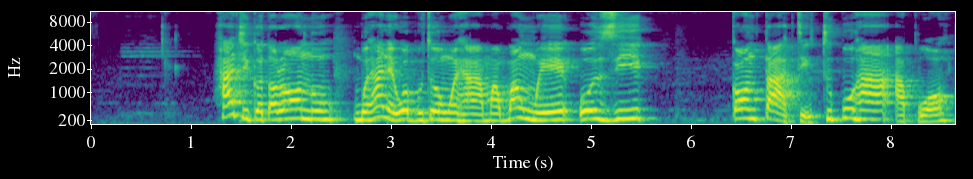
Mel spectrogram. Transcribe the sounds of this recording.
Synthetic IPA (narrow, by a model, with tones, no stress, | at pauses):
ha˦d͡ʒi˨ko˨tɔ˨ɾɔ˦ɔ˦nʊ˦ɡ͡be˨ɦa˦ne˨we˦bu˨to˦ŋʷe˦ɦa˦ma˨ɡ͡ba˦ŋʷeː˨˦o˦zi˦ | kɔ˦n̩˦ta˨tɪ˨tu˦pu˦ɦa˦a̰˨pʊ˨ɔ˦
